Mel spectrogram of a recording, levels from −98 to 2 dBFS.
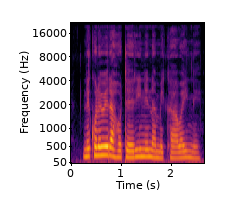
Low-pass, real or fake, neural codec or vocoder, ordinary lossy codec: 19.8 kHz; real; none; none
